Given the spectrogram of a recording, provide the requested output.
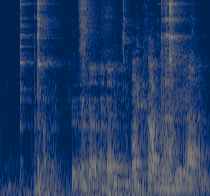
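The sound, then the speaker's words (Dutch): A couple of sharp glassy clinks, then a blond, hoppy beer pouring steadily into a glass, a continuous frothy gush that rises slightly in pitch as the glass fills. “Ik ga hem even inschenken.”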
